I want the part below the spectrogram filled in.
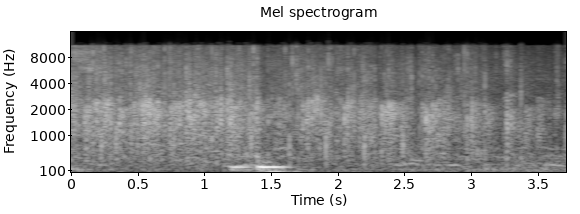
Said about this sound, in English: Can we hear a huge round of applause for our eminent chief guest?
